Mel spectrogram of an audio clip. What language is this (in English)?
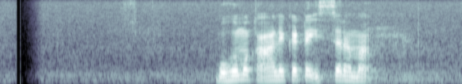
Sinhala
